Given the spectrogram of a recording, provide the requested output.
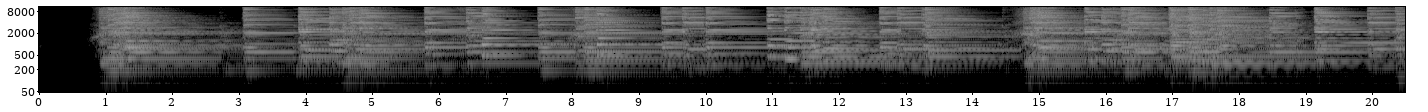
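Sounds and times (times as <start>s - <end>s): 
Ruckers single 8 harpsichord: 1.0s - 20.4s.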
